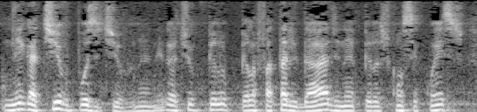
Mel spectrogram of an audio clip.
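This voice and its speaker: A dull, slightly noisy recording carries a middle-aged man with a Carioca accent. He speaks like a professor being interviewed, explaining step by step in a measured way and often seeking a nod of assent. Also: steady tone, warm tone. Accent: Carioca Brazilian Portuguese. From Rio de Janeiro, Brazil. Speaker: interviewed expert, professor of security. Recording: muffled low-fi sound, noticeable background noise.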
